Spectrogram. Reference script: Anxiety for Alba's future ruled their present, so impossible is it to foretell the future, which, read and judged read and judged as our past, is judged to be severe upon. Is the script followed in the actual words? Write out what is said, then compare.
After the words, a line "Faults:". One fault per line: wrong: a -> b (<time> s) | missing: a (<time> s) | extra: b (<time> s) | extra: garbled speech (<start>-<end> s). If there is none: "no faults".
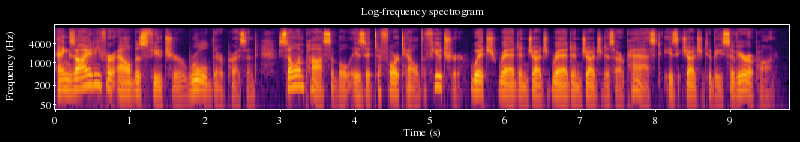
Anxiety for Alba's future ruled their present, so impossible is it to foretell the future, which, read and judged read and judged as our past, is judged to be severe upon.
Faults:
no faults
